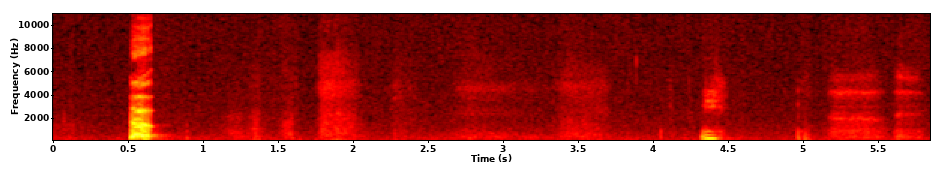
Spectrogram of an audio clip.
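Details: Person with hiccups talking to a cat to get it to sleep: two sharp, abrupt catches of breath a few seconds apart in a quiet room, soft faint sounds between; hiccups.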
